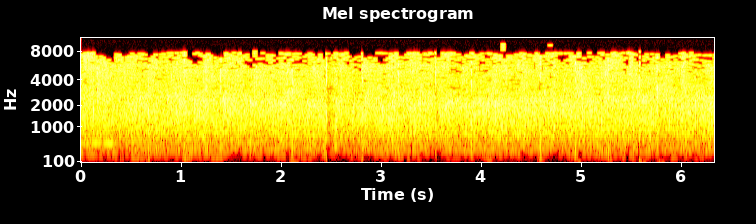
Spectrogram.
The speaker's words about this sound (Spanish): Venos aquí en el galponcito de Radio del Plata. Prolonguemos nuestra ovación para honrar a Patricio Barton.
